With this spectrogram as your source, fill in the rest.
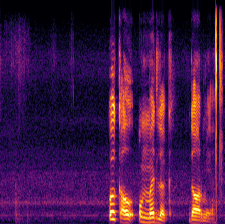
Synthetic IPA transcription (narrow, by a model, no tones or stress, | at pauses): uəkɐlˠɔnmədələk | dɑːrmiə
